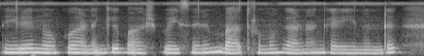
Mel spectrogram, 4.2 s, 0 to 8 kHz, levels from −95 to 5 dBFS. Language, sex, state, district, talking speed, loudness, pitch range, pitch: Malayalam, female, Kerala, Kollam, 100 wpm, -16 LUFS, 190-205 Hz, 195 Hz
